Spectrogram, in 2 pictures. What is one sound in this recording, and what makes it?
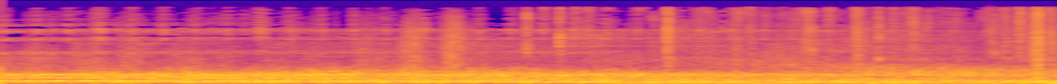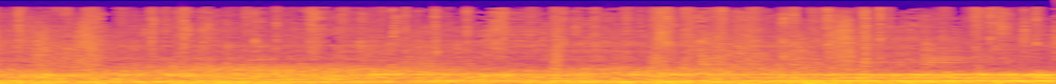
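Musicians play droning electronic music that fills a large echoing hall.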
